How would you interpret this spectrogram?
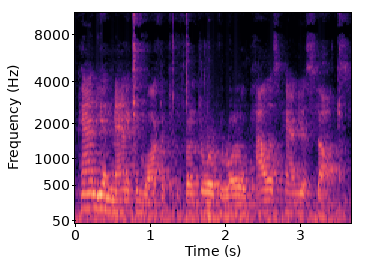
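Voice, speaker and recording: A man's voice: medium pitch, lively intonation, fairly quick. A man reading stage directions as narrator at a live table read. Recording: echoey noisy room, distant mic.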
